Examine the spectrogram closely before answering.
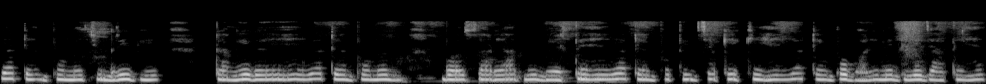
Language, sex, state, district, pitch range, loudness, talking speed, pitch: Hindi, female, Bihar, Saran, 210-235 Hz, -20 LUFS, 165 wpm, 220 Hz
